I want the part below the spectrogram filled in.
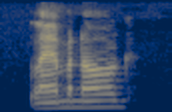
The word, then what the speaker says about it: Lambanog: But so what they do is they get the Lambanong, however it's pronounced. – Lambanog? I think it's Nog, like eggnog? Lambanog? – Yeah.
